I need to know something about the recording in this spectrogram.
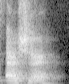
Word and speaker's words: Eshe: Is it pronounced Eshe? It's Eshe.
